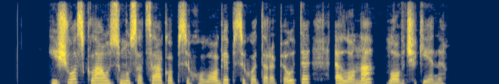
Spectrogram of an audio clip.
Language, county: Lithuanian, Klaipėda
